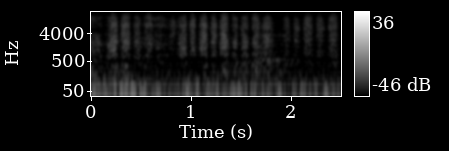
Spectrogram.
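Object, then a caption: Suede sneaker upper. Something rubs and scratches the shaved, suede-like upper of a Nike Air Force 1 sneaker, a material unlike the smoother leather of a similar pair. It makes a soft, dry, sanding-like scrape of repeated short strokes, bright and hissy in the upper frequencies.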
